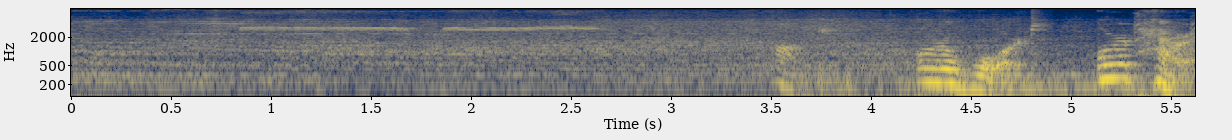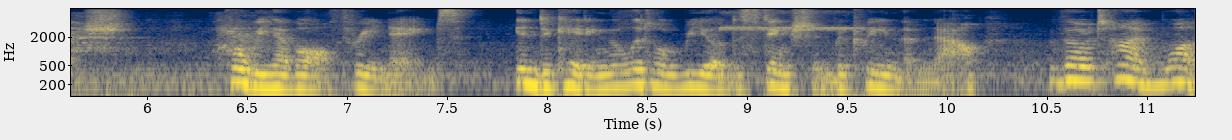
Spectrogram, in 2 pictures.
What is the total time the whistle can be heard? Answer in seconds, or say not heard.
3 s.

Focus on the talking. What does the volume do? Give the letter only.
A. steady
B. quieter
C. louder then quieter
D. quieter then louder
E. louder
A.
